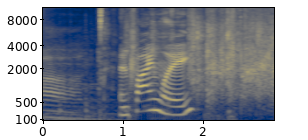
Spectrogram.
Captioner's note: applause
